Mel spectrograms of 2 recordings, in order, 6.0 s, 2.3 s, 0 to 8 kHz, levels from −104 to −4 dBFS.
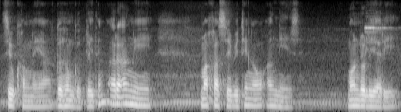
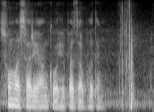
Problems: low volume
